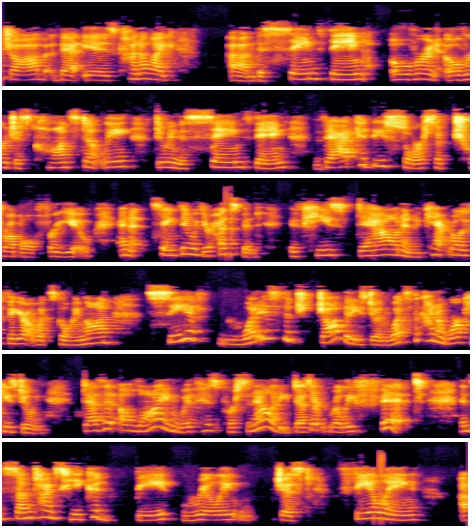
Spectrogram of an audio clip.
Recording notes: This episode is the live Blab feed from my live Blab broadcast.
